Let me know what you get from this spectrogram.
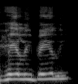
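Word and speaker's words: Halle Bailey: That was Haley Bailey. Haley, am I saying it right? Haley Bailey?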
